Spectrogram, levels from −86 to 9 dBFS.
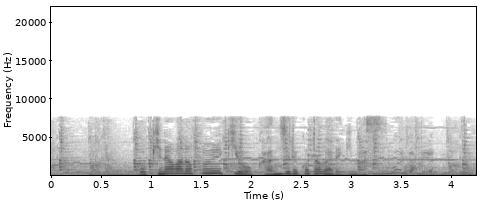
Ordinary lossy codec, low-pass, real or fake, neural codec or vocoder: none; none; real; none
